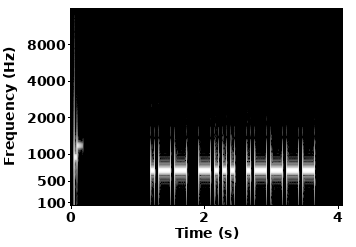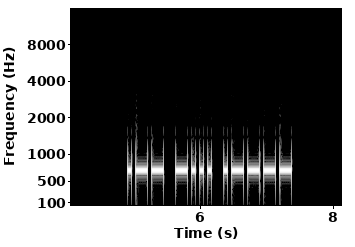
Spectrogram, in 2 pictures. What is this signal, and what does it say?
Morse code, heard as a keyed tone, about 21 wpm, 700 Hz. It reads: WB1 WB1
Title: USA Call Sign Prefixes - Repeated 2x - 20wpm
